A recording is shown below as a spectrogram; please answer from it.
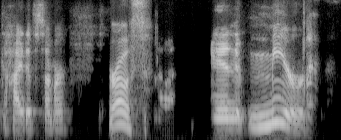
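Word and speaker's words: Miir: of Summer gross and Mir believe I'm pronouncing that correctly m i i r yep mirr yeah I love everything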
